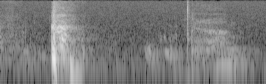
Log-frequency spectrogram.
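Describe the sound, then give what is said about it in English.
A single sharp, loud cough bursts out, followed after a short pause by a softer throat sound and some quiet breathy murmuring. “I think I'm going to cough the rest of the day”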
